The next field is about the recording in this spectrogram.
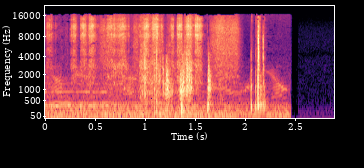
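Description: Quick scratchy strokes of a pencil on paper, a short burst of brisk scraping marks, ending with a couple of sharper scratches before cutting off.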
